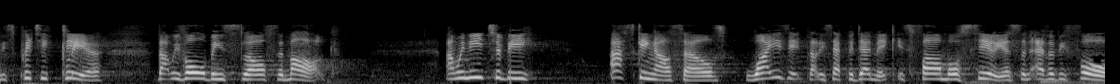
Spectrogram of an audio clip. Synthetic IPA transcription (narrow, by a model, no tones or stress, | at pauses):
nɨtspʰɹ̥ɪtikʰl̥ɪə | ðəʔwivɔːlˠbɨ̃nsloʊɔfðəmɑɹk | ə̃nwiniːd̚tʰɨbi | askɪ̃ŋəəsɛlˠvz | waɪɪzɪt̪̚ðəʔ̪̚ðɪsɛpɨdɛmɪkʰɪz̥fɑɹmɔːɹsɪəɹiɨsðə̃nɛvə˞bɨfɔː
